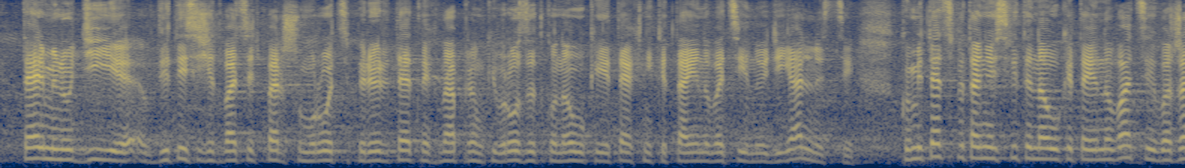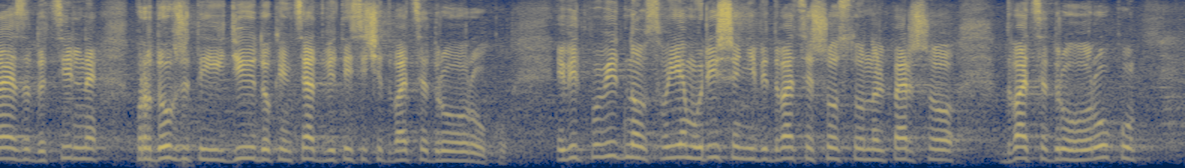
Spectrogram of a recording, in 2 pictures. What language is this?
Ukrainian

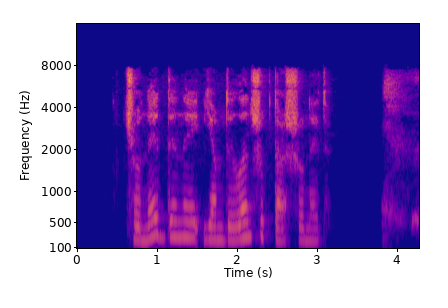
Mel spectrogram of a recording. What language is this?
Mari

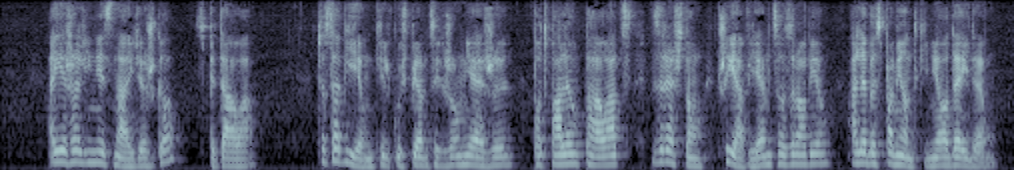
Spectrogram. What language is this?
Polish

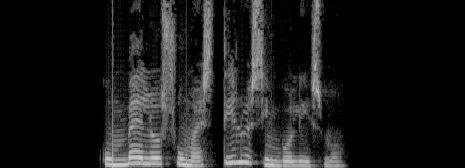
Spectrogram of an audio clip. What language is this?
Galician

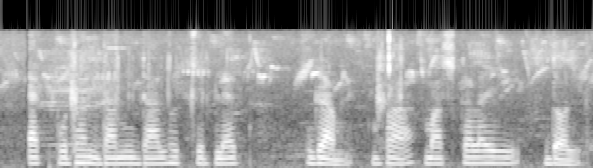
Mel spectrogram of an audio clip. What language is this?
Bangla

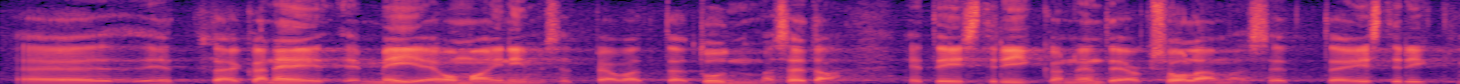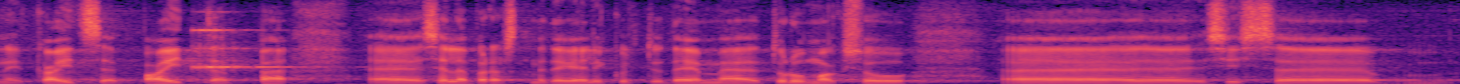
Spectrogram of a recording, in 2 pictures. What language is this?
Estonian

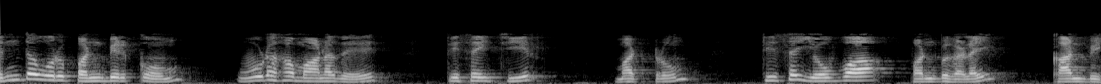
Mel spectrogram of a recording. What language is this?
Tamil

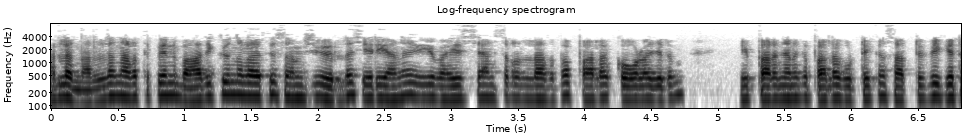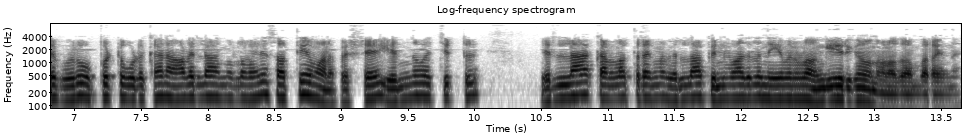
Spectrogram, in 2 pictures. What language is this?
Malayalam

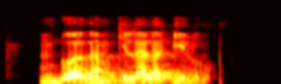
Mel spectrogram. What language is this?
Taita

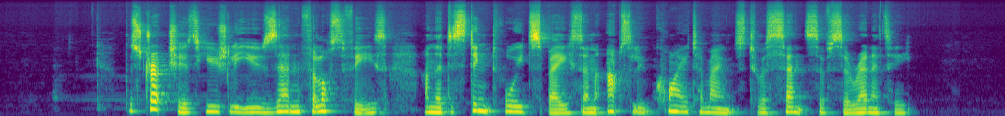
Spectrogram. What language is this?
English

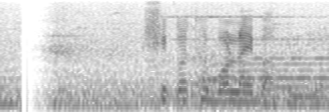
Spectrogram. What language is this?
Bangla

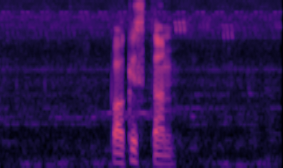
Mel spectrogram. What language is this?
Santali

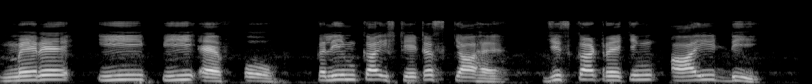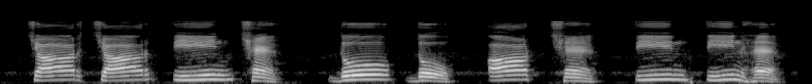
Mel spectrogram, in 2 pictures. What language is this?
Urdu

